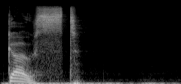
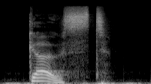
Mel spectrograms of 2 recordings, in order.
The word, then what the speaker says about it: ghost: very honest person and in ghost here the silent letter is in the middle of the word ghost ghost have you seen a ghost also in hi and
